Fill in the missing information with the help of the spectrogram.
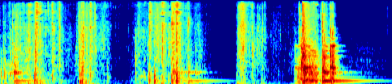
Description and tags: Rummaging through objects
random, rumble, objects, clatter, rummage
